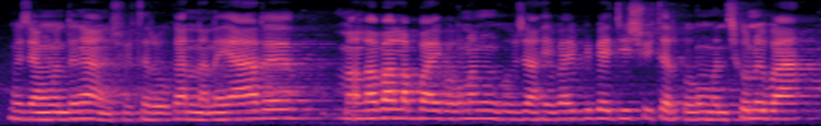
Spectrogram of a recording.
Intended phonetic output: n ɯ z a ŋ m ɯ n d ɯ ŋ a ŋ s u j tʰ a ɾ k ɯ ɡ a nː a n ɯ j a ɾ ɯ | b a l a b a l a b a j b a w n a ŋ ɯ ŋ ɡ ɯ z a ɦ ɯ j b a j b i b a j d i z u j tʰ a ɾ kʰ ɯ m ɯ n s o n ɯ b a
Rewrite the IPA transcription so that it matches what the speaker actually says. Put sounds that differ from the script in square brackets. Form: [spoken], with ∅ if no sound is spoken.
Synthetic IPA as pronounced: [m] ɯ z a ŋ m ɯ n d ɯ ŋ a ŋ s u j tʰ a ɾ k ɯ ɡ a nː a n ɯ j a ɾ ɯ | [m] a l a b a l a b a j b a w n a ŋ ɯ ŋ ɡ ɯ z a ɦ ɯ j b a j b i b a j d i [s] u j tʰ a ɾ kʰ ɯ m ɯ n s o n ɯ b a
